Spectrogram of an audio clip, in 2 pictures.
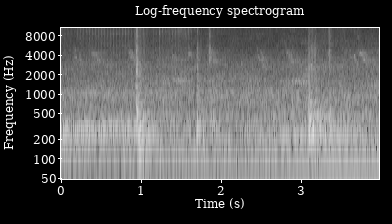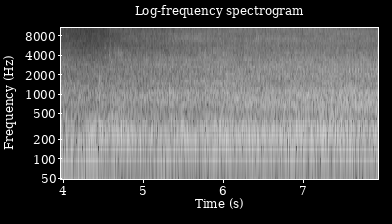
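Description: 1955 MG TF1500's four-cylinder engine idling steadily, with two sharp knocks about one and three seconds in.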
